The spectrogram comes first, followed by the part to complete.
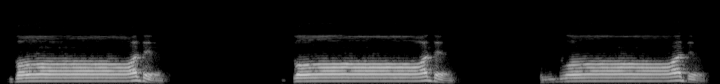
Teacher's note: জিহ্বার কিনারা দাঁতের মাড়ির সাথে লাগিয়ে, অর্থাৎ দাঁতে আমাদের যে মাড়িটা আছে সেই মাড়ির সাথে লাগিয়ে হরফটা উচ্চারণ হয় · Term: ضاد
